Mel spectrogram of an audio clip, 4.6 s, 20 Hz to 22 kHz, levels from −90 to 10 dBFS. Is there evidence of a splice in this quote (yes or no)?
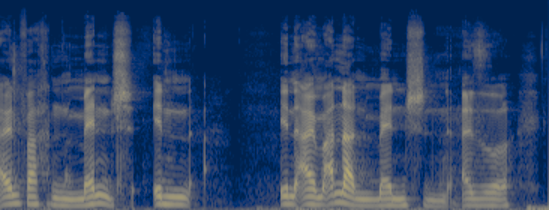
no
